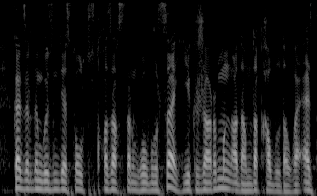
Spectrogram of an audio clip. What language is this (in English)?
Kazakh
